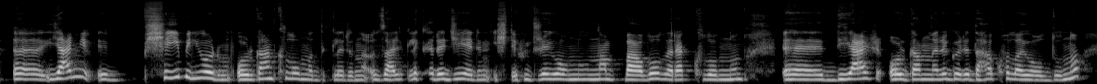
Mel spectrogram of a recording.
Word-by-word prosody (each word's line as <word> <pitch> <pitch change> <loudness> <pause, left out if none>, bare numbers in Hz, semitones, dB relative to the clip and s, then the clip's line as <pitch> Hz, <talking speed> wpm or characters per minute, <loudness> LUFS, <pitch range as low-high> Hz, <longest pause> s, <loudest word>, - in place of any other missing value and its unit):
Eee, 235 -3 +2
yani, 285 +8 +2
ııı, 235 -1 -1 0.3
şeyi 315 +3 0
biliyorum 285 -8 +2
organ 260 +5 +2
klonladıklarını, 210 -5 -5
özellikle 225 +3 -1
karaciğerin, 240 -3 -1
işte, 215 -3 -5
hücre 230 +2 -1
yoğunluğuna 235 -1 -1
bağlı 220 +2 +5
olarak 220 -4 +1
klonunun, 225 +1 -1 0.4
eee, 225 -1 +2
diğer 255 +3 +3
organlara 235 0 +2
göre 235 -1 0
daha 235 +2 -2
kolay 245 -5 0
olduğunu 210 - -2
230 Hz, 120 wpm, -23 LUFS, 220-250 Hz, 0.4 s, bağlı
